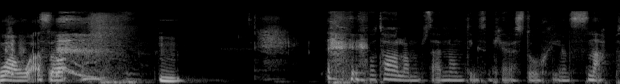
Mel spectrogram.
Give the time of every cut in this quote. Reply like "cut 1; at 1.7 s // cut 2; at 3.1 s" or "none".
cut 1; at 1.6 s // cut 2; at 3.7 s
